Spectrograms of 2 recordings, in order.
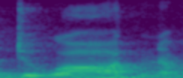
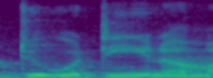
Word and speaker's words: duodenum: of the small intestine called the duodenum or duodenum. I've heard it pronounced different ways.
